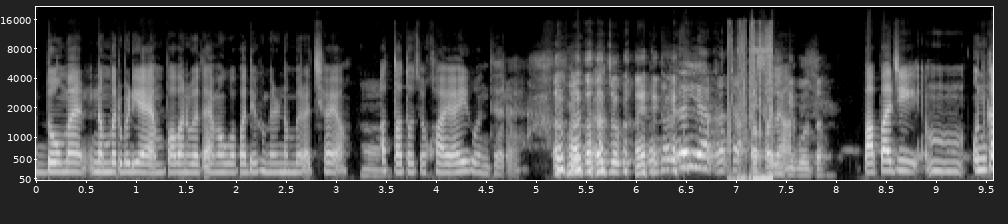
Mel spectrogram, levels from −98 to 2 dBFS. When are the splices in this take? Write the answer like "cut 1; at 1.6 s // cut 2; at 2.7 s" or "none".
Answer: cut 1; at 7.0 s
